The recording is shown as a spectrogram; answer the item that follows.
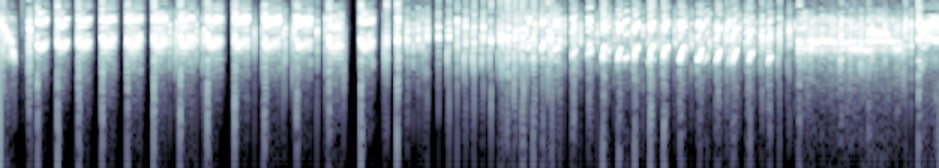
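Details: Lure sound for attracting swiftlets, played in many places including remote forest with swiftlet houses: rapid high clicking chirps in quick succession, speeding into a rolling twittering trill before a steady buzzy chatter.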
